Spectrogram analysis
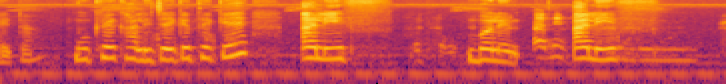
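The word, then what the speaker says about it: ألف: থেকে উচ্চারিত হয় এটা মুখের খালি জায়গা থেকে আলিফ বলেন আলিফ আলিফ আলিফ আলিফ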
